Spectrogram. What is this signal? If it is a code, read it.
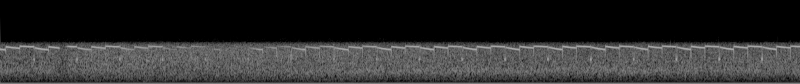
SSTV (slow-scan television), Scottie 1.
